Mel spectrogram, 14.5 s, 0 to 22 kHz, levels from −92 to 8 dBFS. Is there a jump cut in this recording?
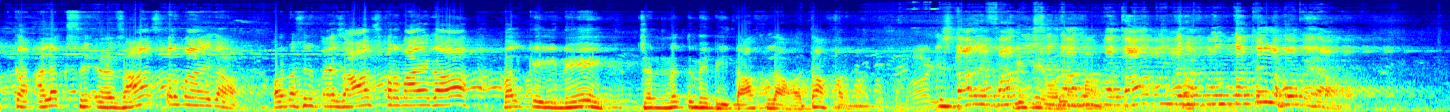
yes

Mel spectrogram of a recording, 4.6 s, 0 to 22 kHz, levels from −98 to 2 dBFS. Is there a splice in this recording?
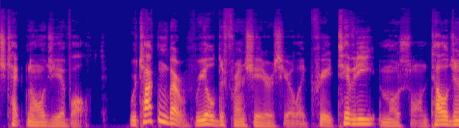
no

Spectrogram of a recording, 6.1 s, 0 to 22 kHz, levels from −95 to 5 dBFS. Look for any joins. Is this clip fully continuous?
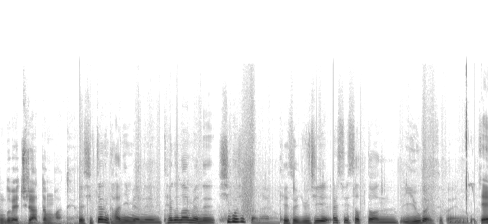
no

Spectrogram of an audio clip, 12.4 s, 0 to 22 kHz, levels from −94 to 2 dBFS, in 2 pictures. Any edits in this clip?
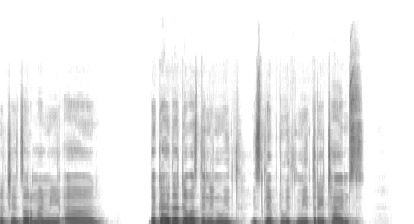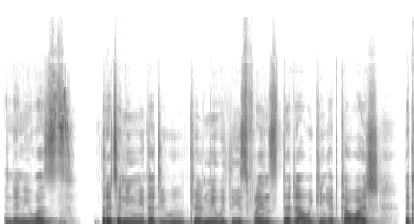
no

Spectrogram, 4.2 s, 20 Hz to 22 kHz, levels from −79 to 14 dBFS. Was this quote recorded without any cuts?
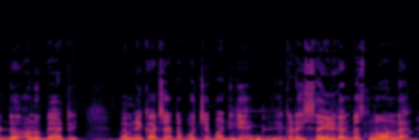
yes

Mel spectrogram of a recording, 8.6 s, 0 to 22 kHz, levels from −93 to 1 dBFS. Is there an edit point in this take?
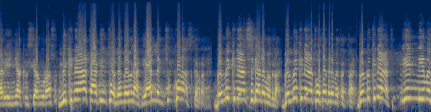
yes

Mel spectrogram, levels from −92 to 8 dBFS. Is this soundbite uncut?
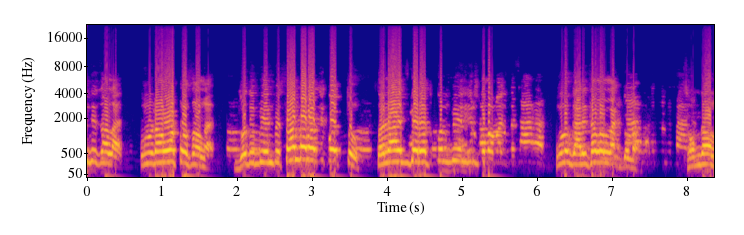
yes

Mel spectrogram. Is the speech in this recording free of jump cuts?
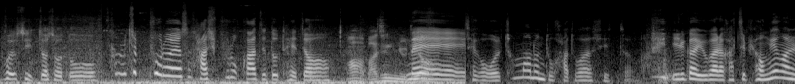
no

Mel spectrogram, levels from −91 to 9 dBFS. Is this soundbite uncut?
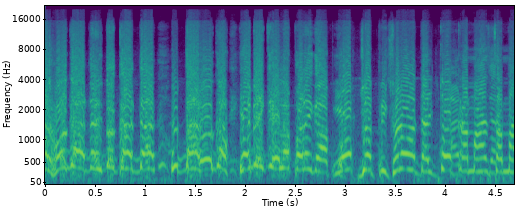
no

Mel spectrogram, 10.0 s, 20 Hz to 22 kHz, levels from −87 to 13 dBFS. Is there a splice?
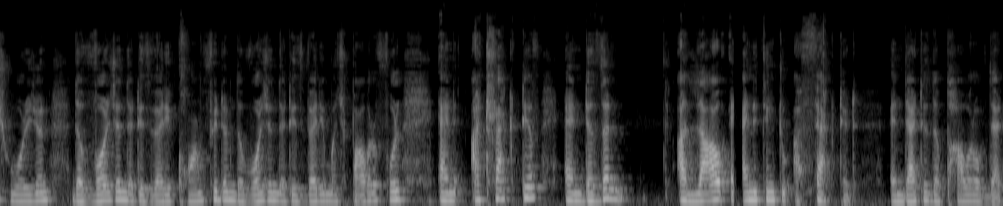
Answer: yes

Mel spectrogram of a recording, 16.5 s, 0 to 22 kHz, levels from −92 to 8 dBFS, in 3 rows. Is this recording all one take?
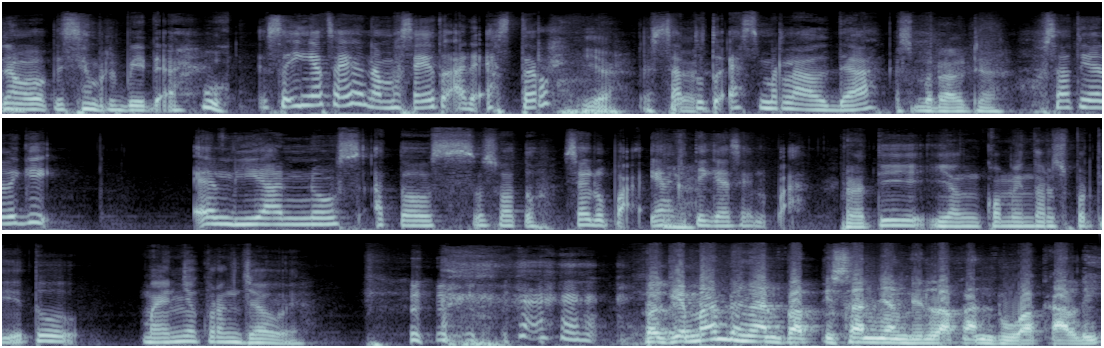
no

